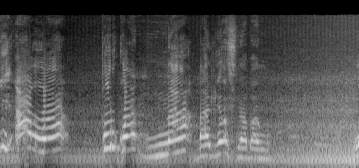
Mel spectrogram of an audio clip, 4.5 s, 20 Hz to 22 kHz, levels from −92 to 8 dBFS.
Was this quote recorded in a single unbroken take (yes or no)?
yes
